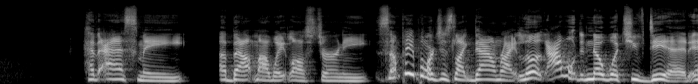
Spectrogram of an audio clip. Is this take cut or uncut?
cut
